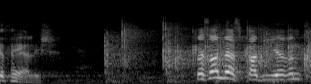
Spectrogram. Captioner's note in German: Beifall DIE LINKE und vereinzelt SPD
